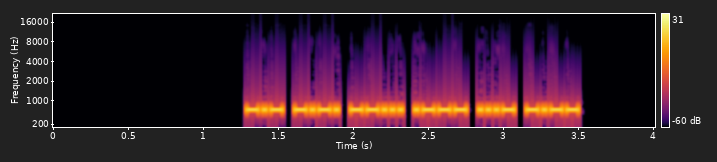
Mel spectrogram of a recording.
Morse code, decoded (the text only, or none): KC7JVY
